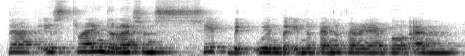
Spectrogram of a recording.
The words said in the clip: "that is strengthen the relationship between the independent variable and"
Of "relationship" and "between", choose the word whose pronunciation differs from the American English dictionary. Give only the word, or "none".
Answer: relationship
